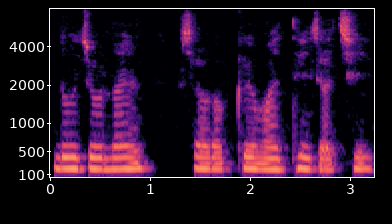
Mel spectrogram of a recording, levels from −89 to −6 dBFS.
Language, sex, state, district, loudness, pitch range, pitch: Bengali, female, West Bengal, Jalpaiguri, -29 LUFS, 145-205 Hz, 200 Hz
